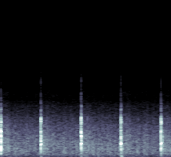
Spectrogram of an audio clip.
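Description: Wooden pyramid-shaped pendulum metronome ticking steadily, two ticks a second.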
